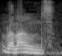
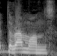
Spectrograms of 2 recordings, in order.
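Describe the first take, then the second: First: "Ramones" as one word, ruh-MOANS; band name pronunciation. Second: "Ram ones" as two words, ram and wunz; split into words. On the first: Revealing the band in the answer, "Ramones" run together as ruh-MOANS. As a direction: say "Ramones" with stress on a long second syllable. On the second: Giving away the cryptic clue, "Ram ones" as two separate words. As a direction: say "Ram ones" literally, like ones that are rams. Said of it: "That's, that's Ramones". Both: Shown as a demonstration.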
